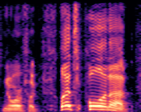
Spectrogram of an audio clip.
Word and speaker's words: Norfolk: I can't do the L so it is norfol it's not Nori I I don't know where Nori's coming from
